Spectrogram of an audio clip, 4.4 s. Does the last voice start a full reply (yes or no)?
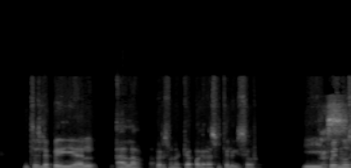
no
